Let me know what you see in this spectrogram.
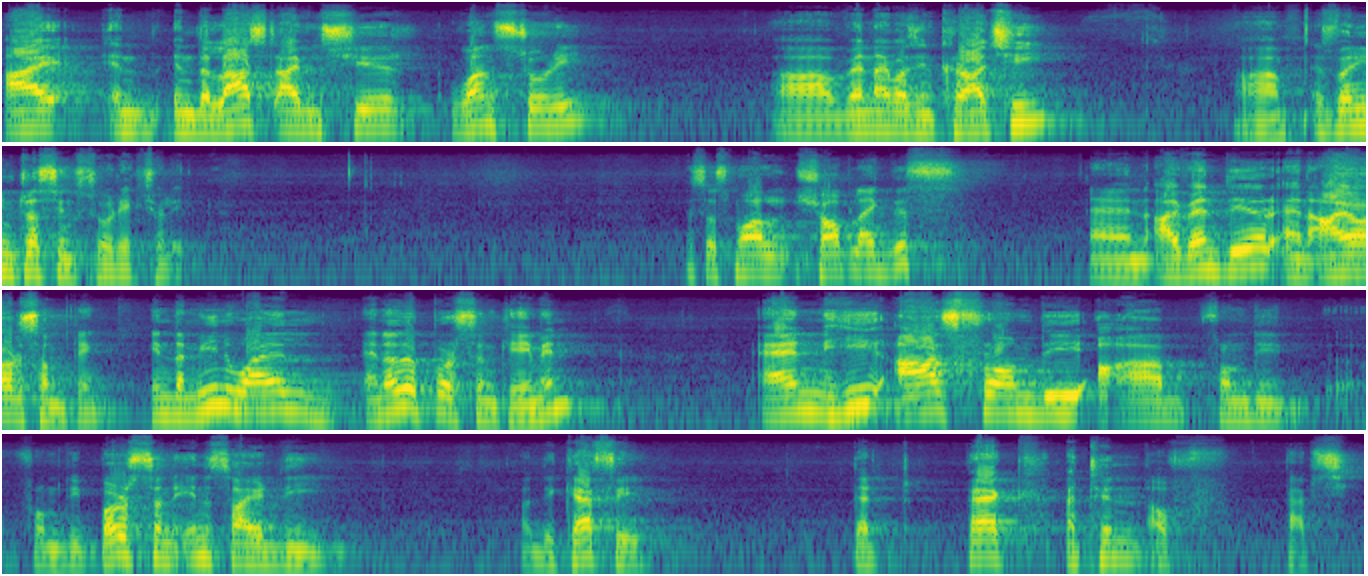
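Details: Stuttering with phrase repetitions in an adult male giving his first public speech at a Toastmasters club.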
